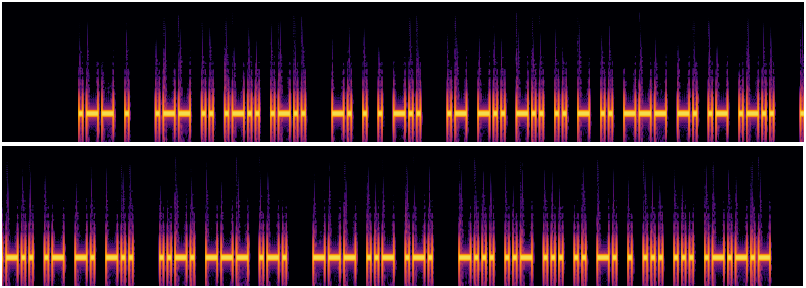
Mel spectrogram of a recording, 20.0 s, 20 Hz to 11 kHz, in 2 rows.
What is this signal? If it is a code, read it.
Morse code, heard as a keyed tone, about 25 wpm, 700 Hz. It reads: WE WILL NEED ADDITIONAL LAND FOR OUR BUSINESS.
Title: Sentences from Top 1000 Words - Review Part 4 - 25wpm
